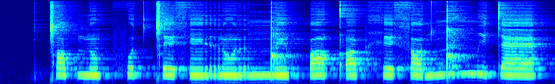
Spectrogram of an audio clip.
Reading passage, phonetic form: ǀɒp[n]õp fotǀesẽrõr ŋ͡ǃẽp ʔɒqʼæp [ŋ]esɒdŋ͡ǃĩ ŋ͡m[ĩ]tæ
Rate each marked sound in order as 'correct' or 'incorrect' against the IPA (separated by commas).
correct, incorrect, incorrect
